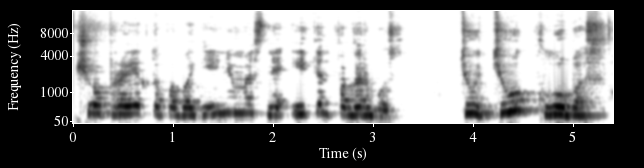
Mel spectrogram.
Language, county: Lithuanian, Panevėžys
